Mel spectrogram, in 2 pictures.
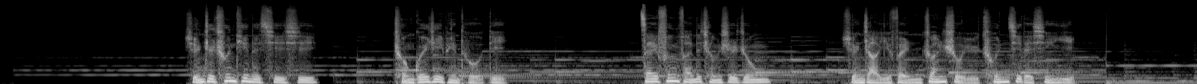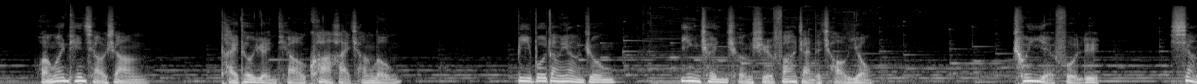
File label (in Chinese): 男 旅游; 趣见春天-不如来野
